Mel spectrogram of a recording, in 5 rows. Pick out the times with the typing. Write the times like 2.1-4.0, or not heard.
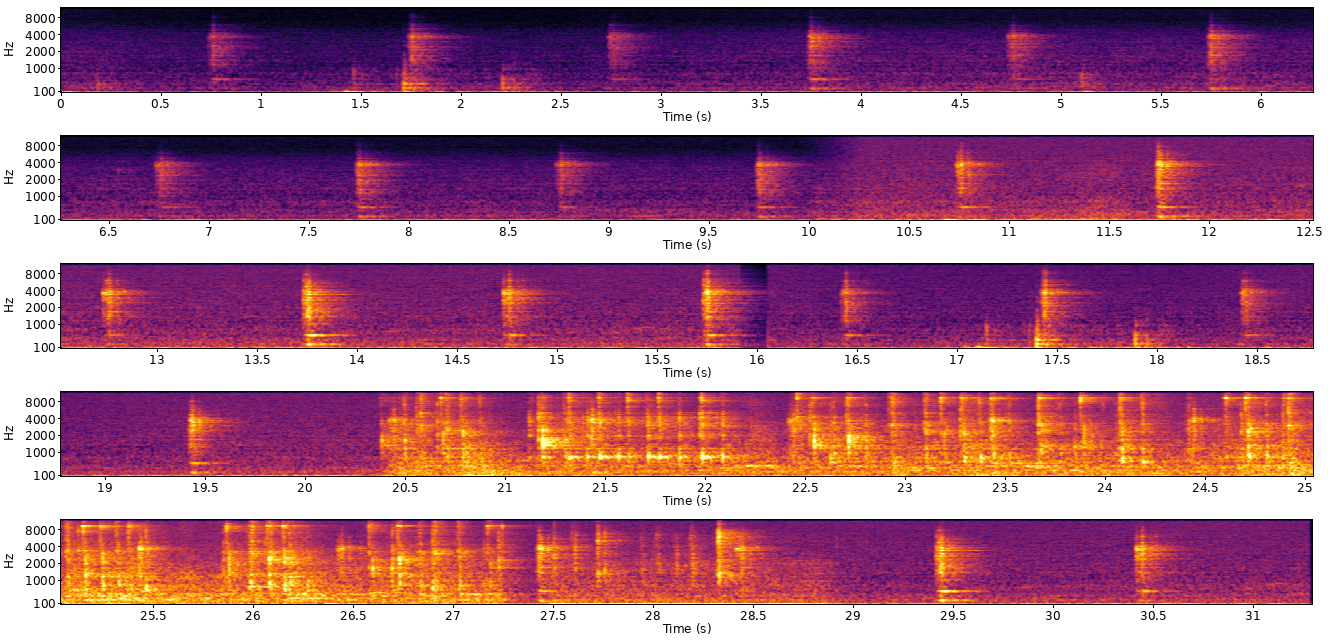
20.4-28.9.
